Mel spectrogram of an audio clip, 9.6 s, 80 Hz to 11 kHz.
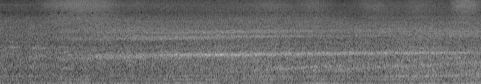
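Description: Washington Metro 7000-series train pulling away from the platform: the traction motor whine climbs steadily in pitch as it accelerates, and the wheel rumble grows louder toward the end.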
